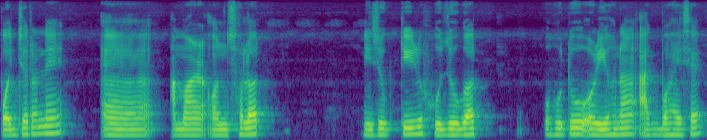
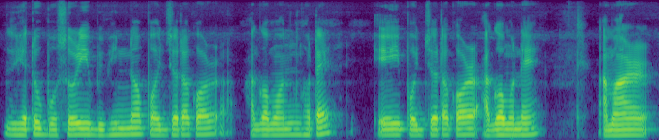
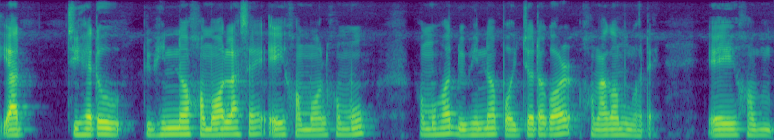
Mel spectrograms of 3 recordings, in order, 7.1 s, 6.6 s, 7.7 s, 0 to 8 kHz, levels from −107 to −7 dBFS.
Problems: none marked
